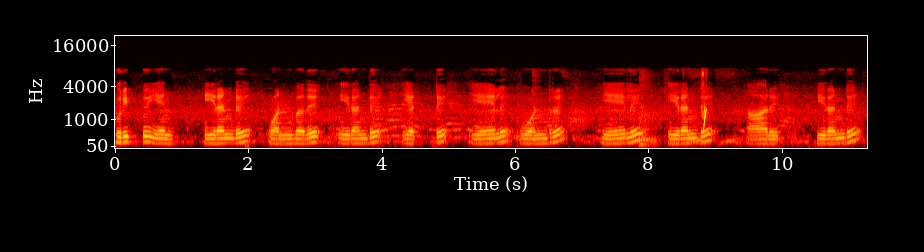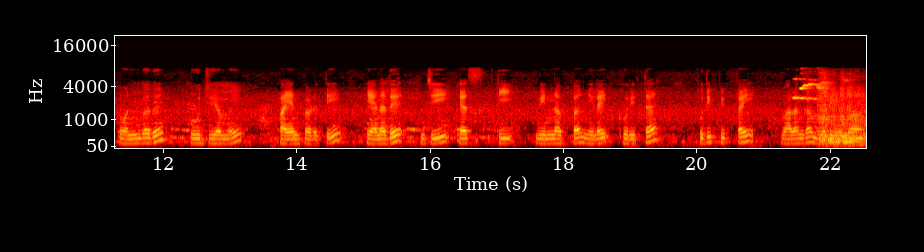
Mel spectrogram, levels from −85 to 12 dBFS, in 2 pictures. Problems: constant background noise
